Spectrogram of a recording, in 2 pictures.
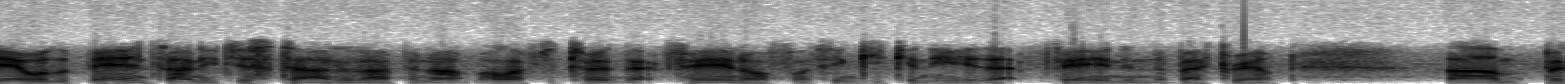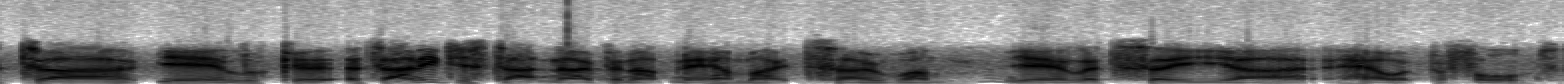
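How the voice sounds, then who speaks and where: Against noticeable background noise, a man talks with an Australian accent. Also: fairly quick pace. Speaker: ham radio operator. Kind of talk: amateur radio contact. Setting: radio transmission.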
